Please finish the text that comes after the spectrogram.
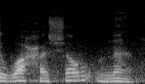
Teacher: بارزتن وحشرنا نہیں، بارزتاً وحشرنا، واو علیحدہ حشرنا علیحدہ ملا کر پڑھیں گے، وحشرنا، را ساکن ما قبل شین پر زبر، را ساکن کو پر کر کے پڑھیں گے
